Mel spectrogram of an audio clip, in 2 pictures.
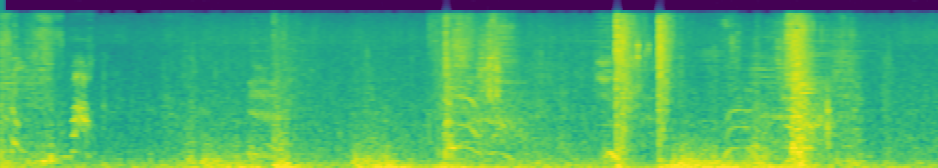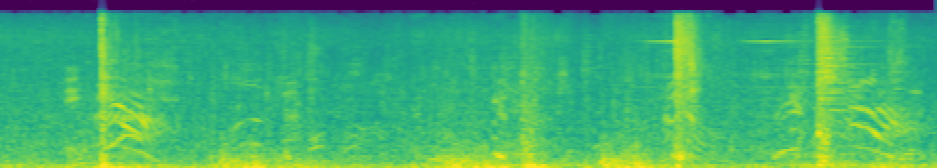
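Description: Metal swords clash and strike in a fight.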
